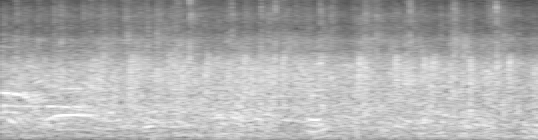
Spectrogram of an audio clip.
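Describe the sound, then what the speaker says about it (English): A fight-night crowd at an IFC bout in a Miami airport hotel applauds steadily and fairly loudly for both fighters. The clapping runs as a continuous dense wash, with faint voices mixed into the crowd noise. "Let's have a nice round of applause for both fighters,"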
